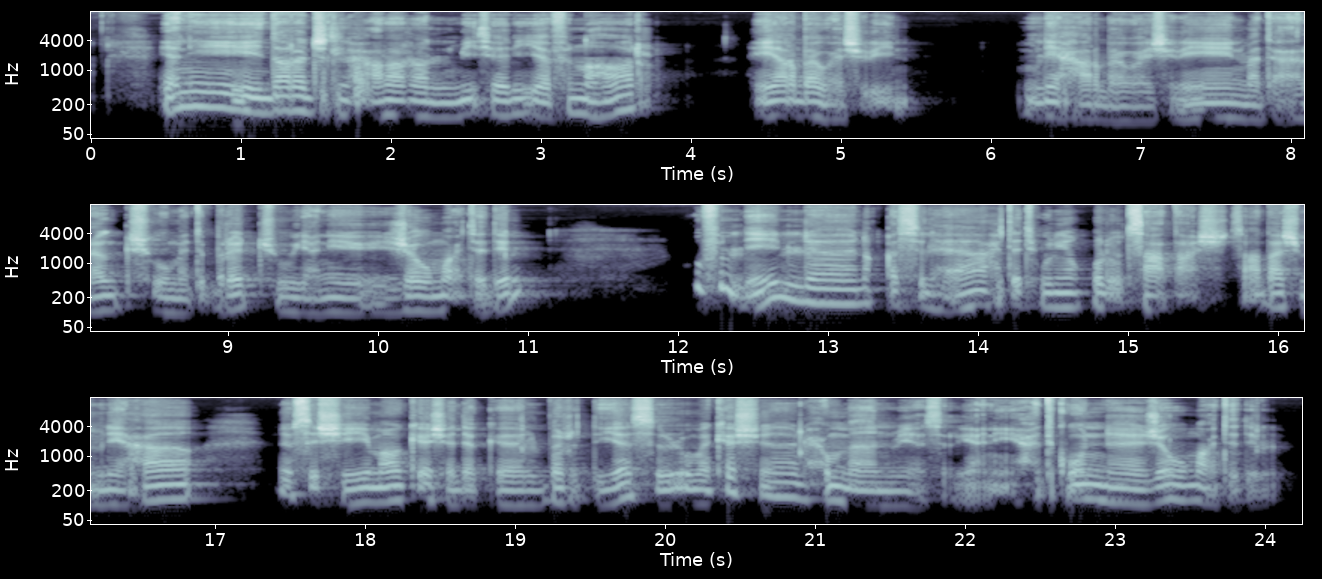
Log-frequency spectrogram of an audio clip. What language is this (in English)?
Algerian Saharan Arabic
